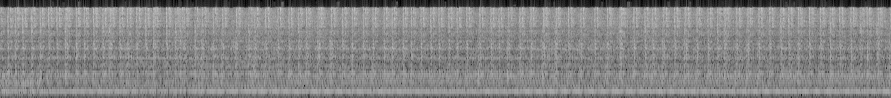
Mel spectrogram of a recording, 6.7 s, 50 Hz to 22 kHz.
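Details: 1987 Honda CR80 two-stroke dirt bike, after mixture and carb adjustment: steady, fairly high ringing idle settling after a short rise, never dropping back; idle too high, owner suspects a missing line from the carburetor.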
